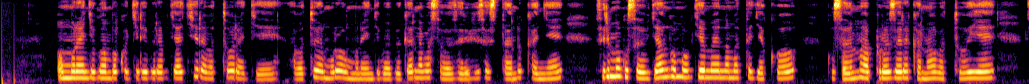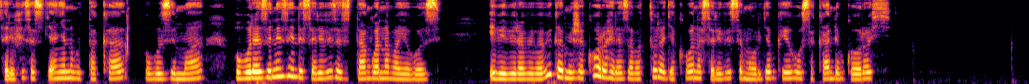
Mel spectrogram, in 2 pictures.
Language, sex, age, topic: Kinyarwanda, female, 36-49, education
